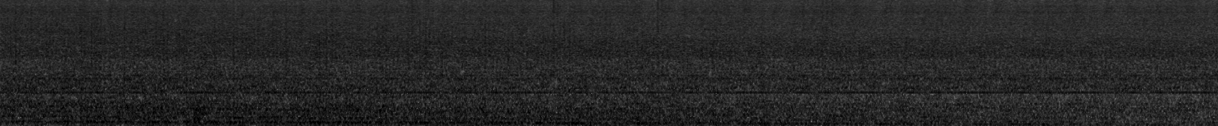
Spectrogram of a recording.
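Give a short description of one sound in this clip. An electric commuter train pulls away on a neighbouring track and fades.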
